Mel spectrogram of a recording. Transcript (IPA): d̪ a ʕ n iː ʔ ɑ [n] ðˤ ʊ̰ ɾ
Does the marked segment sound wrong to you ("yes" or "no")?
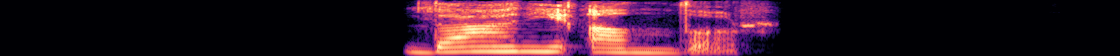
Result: no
